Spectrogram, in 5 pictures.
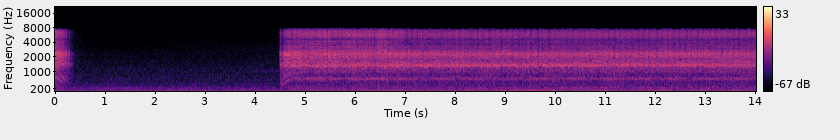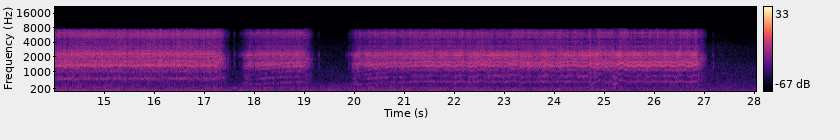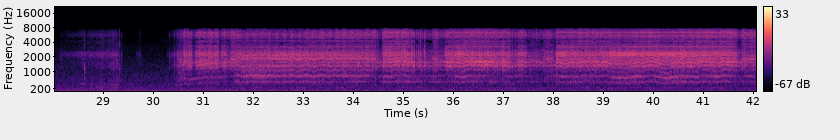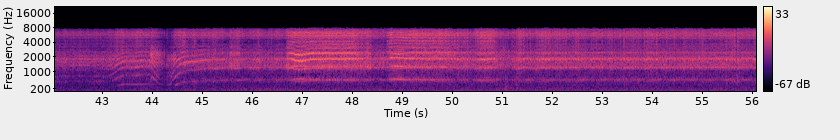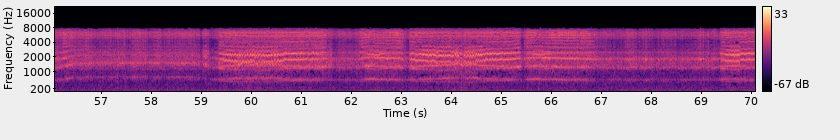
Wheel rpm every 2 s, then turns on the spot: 0, 0, 60, 90, 90, 90, 90, 90, 70, 40, 60, 70, 70, 30, 0, 50, 70, 70, 70, 70, 70, 70, 130, 160, 160, 160, 160, 160, 190, 180, 160, 160, 160, 160, 160.
none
